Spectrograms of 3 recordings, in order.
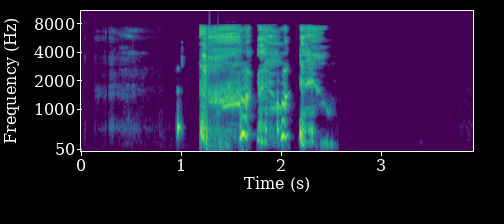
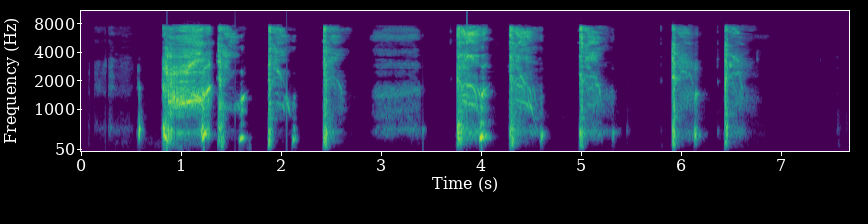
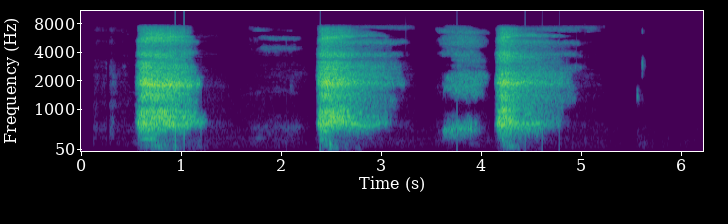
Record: {"cough_length": "3.9 s", "cough_amplitude": 31189, "cough_signal_mean_std_ratio": 0.38, "three_cough_length": "7.7 s", "three_cough_amplitude": 30965, "three_cough_signal_mean_std_ratio": 0.37, "exhalation_length": "6.2 s", "exhalation_amplitude": 31293, "exhalation_signal_mean_std_ratio": 0.42, "survey_phase": "beta (2021-08-13 to 2022-03-07)", "age": "18-44", "gender": "Female", "wearing_mask": "No", "symptom_cough_any": true, "symptom_runny_or_blocked_nose": true, "symptom_sore_throat": true, "symptom_abdominal_pain": true, "symptom_diarrhoea": true, "symptom_fatigue": true, "symptom_fever_high_temperature": true, "symptom_headache": true, "symptom_onset": "2 days", "smoker_status": "Never smoked", "respiratory_condition_asthma": false, "respiratory_condition_other": false, "recruitment_source": "Test and Trace", "submission_delay": "1 day", "covid_test_result": "Positive", "covid_test_method": "RT-qPCR", "covid_ct_value": 15.8, "covid_ct_gene": "ORF1ab gene", "covid_ct_mean": 15.9, "covid_viral_load": "6300000 copies/ml", "covid_viral_load_category": "High viral load (>1M copies/ml)"}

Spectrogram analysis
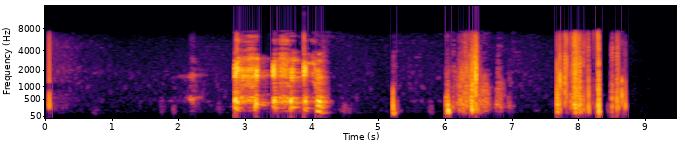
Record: {"three_cough_length": "9.5 s", "three_cough_amplitude": 32768, "three_cough_signal_mean_std_ratio": 0.3, "survey_phase": "beta (2021-08-13 to 2022-03-07)", "age": "18-44", "gender": "Male", "wearing_mask": "No", "symptom_cough_any": true, "symptom_new_continuous_cough": true, "symptom_runny_or_blocked_nose": true, "symptom_onset": "14 days", "smoker_status": "Never smoked", "respiratory_condition_asthma": false, "respiratory_condition_other": false, "recruitment_source": "Test and Trace", "submission_delay": "1 day", "covid_test_result": "Positive", "covid_test_method": "RT-qPCR"}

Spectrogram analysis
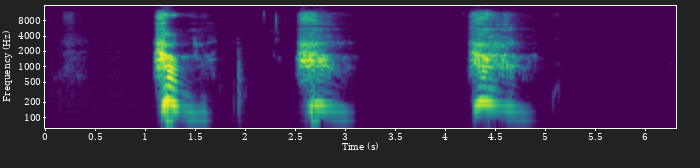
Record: {"exhalation_length": "6.3 s", "exhalation_amplitude": 27580, "exhalation_signal_mean_std_ratio": 0.29, "survey_phase": "alpha (2021-03-01 to 2021-08-12)", "age": "45-64", "gender": "Female", "wearing_mask": "No", "symptom_none": true, "smoker_status": "Never smoked", "respiratory_condition_asthma": false, "respiratory_condition_other": false, "recruitment_source": "REACT", "submission_delay": "1 day", "covid_test_result": "Negative", "covid_test_method": "RT-qPCR"}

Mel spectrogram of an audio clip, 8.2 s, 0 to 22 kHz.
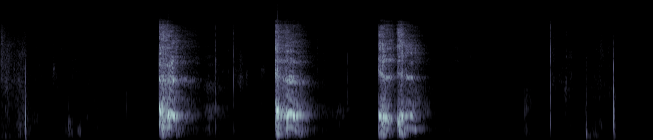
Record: {"three_cough_length": "8.2 s", "three_cough_amplitude": 29204, "three_cough_signal_mean_std_ratio": 0.28, "survey_phase": "beta (2021-08-13 to 2022-03-07)", "age": "65+", "gender": "Female", "wearing_mask": "No", "symptom_none": true, "smoker_status": "Never smoked", "respiratory_condition_asthma": true, "respiratory_condition_other": false, "recruitment_source": "REACT", "submission_delay": "10 days", "covid_test_result": "Negative", "covid_test_method": "RT-qPCR"}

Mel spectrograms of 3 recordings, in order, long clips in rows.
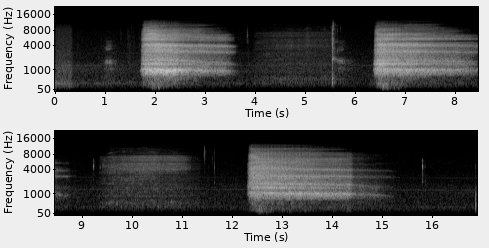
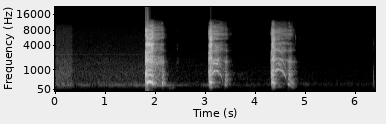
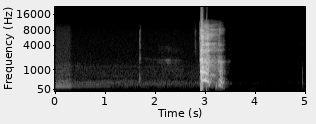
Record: {"exhalation_length": "16.9 s", "exhalation_amplitude": 12105, "exhalation_signal_mean_std_ratio": 0.44, "three_cough_length": "6.4 s", "three_cough_amplitude": 26028, "three_cough_signal_mean_std_ratio": 0.23, "cough_length": "5.0 s", "cough_amplitude": 26028, "cough_signal_mean_std_ratio": 0.17, "survey_phase": "beta (2021-08-13 to 2022-03-07)", "age": "45-64", "gender": "Female", "wearing_mask": "No", "symptom_none": true, "smoker_status": "Ex-smoker", "respiratory_condition_asthma": false, "respiratory_condition_other": false, "recruitment_source": "REACT", "submission_delay": "1 day", "covid_test_result": "Negative", "covid_test_method": "RT-qPCR"}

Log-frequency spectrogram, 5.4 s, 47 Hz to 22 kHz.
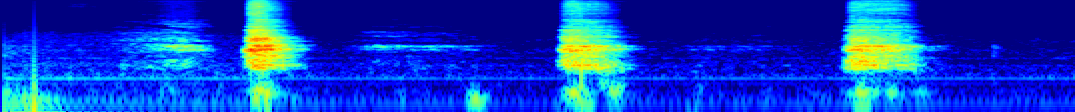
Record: {"exhalation_length": "5.4 s", "exhalation_amplitude": 32768, "exhalation_signal_mean_std_ratio": 0.33, "survey_phase": "beta (2021-08-13 to 2022-03-07)", "age": "45-64", "gender": "Female", "wearing_mask": "No", "symptom_none": true, "symptom_onset": "13 days", "smoker_status": "Ex-smoker", "respiratory_condition_asthma": false, "respiratory_condition_other": false, "recruitment_source": "REACT", "submission_delay": "9 days", "covid_test_result": "Negative", "covid_test_method": "RT-qPCR"}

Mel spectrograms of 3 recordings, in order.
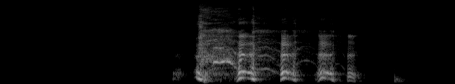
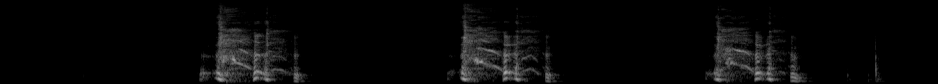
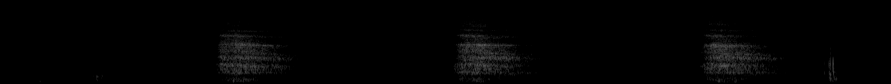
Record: {"cough_length": "4.6 s", "cough_amplitude": 6643, "cough_signal_mean_std_ratio": 0.39, "three_cough_length": "9.4 s", "three_cough_amplitude": 4936, "three_cough_signal_mean_std_ratio": 0.36, "exhalation_length": "8.9 s", "exhalation_amplitude": 688, "exhalation_signal_mean_std_ratio": 0.42, "survey_phase": "beta (2021-08-13 to 2022-03-07)", "age": "45-64", "gender": "Male", "wearing_mask": "No", "symptom_none": true, "smoker_status": "Never smoked", "respiratory_condition_asthma": false, "respiratory_condition_other": false, "recruitment_source": "REACT", "submission_delay": "2 days", "covid_test_result": "Negative", "covid_test_method": "RT-qPCR"}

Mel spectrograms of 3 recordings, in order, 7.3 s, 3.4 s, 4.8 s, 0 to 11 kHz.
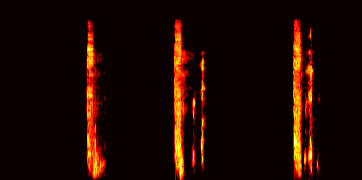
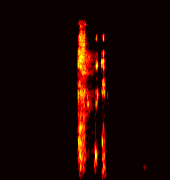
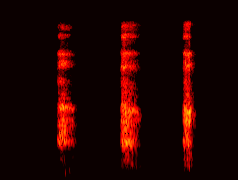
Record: {"three_cough_length": "7.3 s", "three_cough_amplitude": 28823, "three_cough_signal_mean_std_ratio": 0.25, "cough_length": "3.4 s", "cough_amplitude": 27735, "cough_signal_mean_std_ratio": 0.23, "exhalation_length": "4.8 s", "exhalation_amplitude": 6171, "exhalation_signal_mean_std_ratio": 0.32, "survey_phase": "alpha (2021-03-01 to 2021-08-12)", "age": "18-44", "gender": "Female", "wearing_mask": "No", "symptom_none": true, "smoker_status": "Never smoked", "respiratory_condition_asthma": false, "respiratory_condition_other": false, "recruitment_source": "REACT", "submission_delay": "5 days", "covid_test_result": "Negative", "covid_test_method": "RT-qPCR"}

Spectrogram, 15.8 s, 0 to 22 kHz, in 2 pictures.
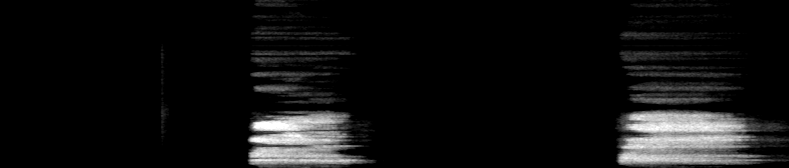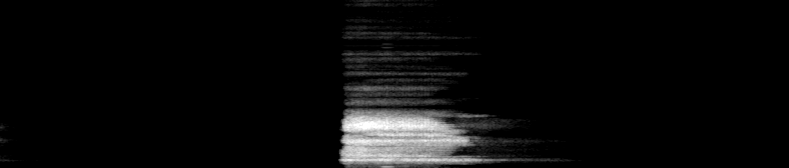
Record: {"exhalation_length": "15.8 s", "exhalation_amplitude": 27050, "exhalation_signal_mean_std_ratio": 0.39, "survey_phase": "beta (2021-08-13 to 2022-03-07)", "age": "45-64", "gender": "Female", "wearing_mask": "No", "symptom_none": true, "smoker_status": "Never smoked", "respiratory_condition_asthma": true, "respiratory_condition_other": false, "recruitment_source": "REACT", "submission_delay": "3 days", "covid_test_result": "Negative", "covid_test_method": "RT-qPCR"}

